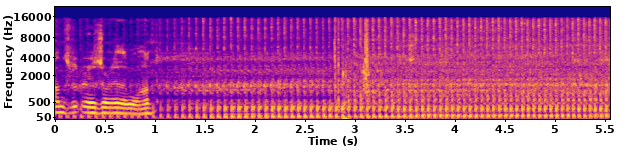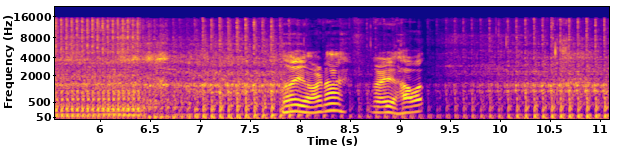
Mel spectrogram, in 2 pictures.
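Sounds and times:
motorcycle engine at low revs: 0.0s - 11.0s.

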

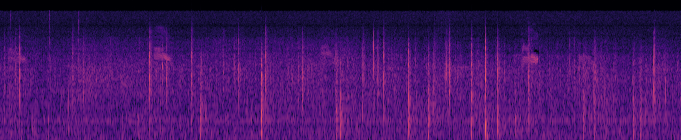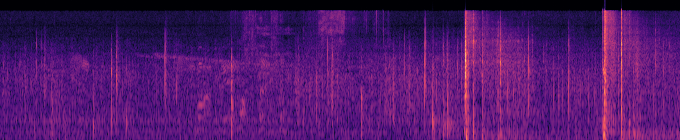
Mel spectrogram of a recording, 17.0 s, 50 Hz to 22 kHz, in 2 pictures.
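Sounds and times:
fireworks bangs and pops: 0.0s - 17.0s
firework whistles: 9.3s - 13.5s.

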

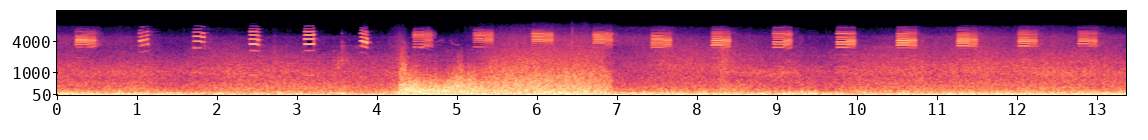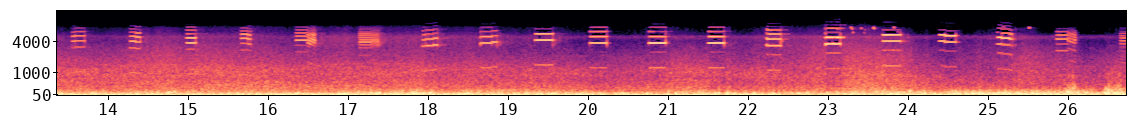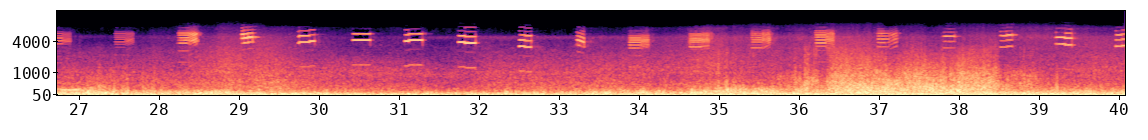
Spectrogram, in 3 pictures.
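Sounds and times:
wind on microphone: 0.0s - 40.0s
variometer short high beeps: 0.2s - 14.4s, 15.0s - 15.8s, 16.4s - 36.4s, 37.0s - 40.0s.

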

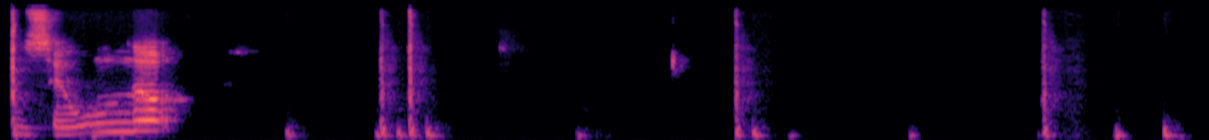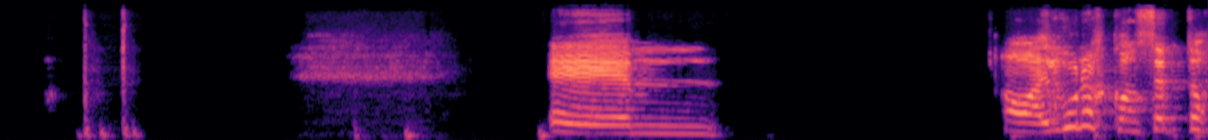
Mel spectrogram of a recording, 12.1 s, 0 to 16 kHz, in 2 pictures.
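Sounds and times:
mouse and keyboard clicking: 1.9s - 2.2s, 6.4s - 6.8s.

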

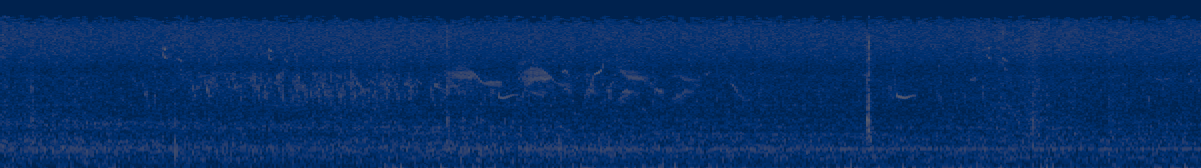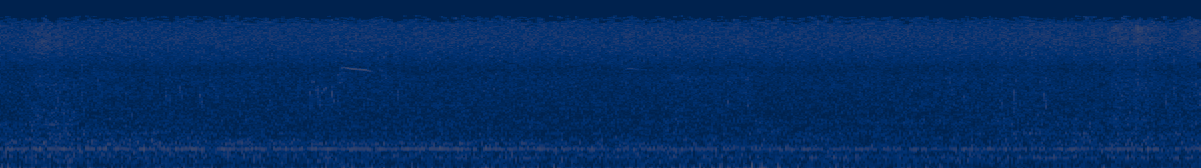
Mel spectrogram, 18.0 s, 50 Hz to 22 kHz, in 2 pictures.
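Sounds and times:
background noise: 0.0s - 18.0s
faint hum: 0.0s - 18.0s
finches twittering: 0.0s - 18.0s.

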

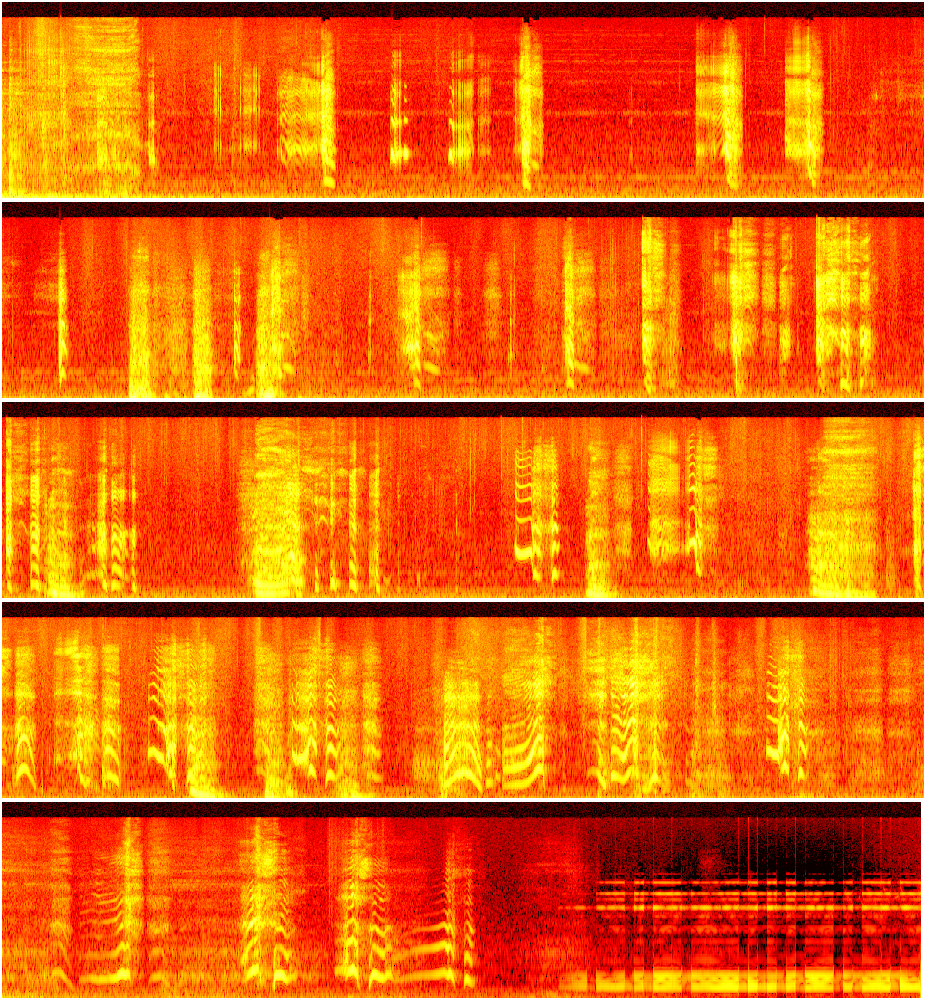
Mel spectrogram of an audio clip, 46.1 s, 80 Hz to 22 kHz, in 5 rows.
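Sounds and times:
woman giggling: 20.9s - 22.8s.

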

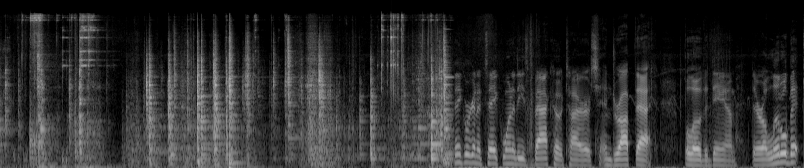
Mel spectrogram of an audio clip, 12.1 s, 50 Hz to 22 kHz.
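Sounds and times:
chain clanking on metal trailer: 0.0s - 6.9s.

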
